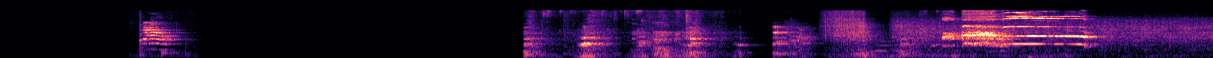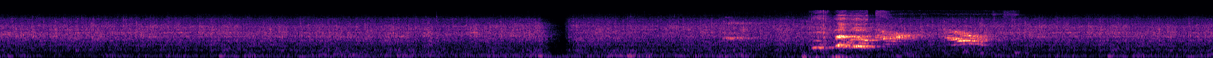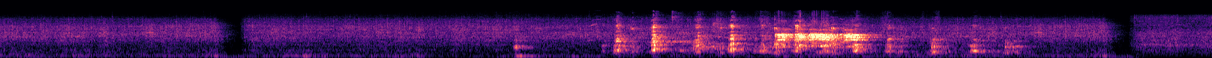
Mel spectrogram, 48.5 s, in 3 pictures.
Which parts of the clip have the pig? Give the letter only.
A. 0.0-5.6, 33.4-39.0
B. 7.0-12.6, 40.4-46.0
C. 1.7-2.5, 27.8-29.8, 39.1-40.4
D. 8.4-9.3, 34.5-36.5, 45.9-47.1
B.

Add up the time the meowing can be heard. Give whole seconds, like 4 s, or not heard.
4 s.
